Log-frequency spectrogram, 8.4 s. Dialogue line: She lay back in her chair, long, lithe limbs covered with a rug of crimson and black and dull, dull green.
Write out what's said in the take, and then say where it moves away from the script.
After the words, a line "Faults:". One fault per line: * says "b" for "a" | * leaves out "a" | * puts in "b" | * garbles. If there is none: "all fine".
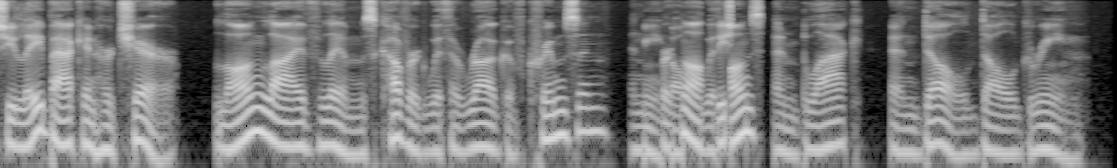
She lay back in her chair, long, lithe limbs covered with a rug of crimson [garbled] and black and dull, dull green.
Faults:
* garbles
